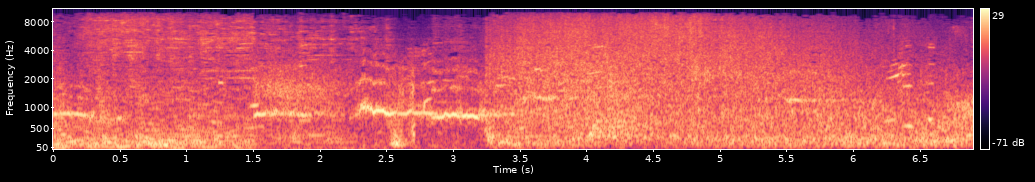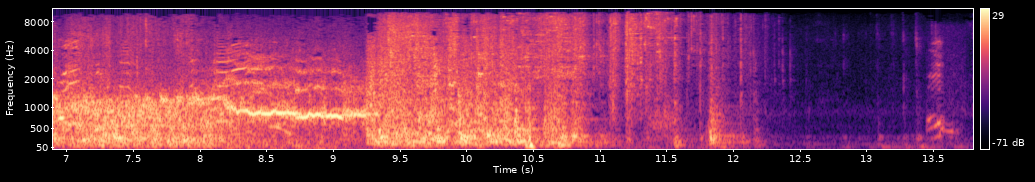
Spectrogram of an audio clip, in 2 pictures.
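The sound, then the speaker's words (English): A truck smashes into a house: about twelve seconds of loud crashing, grinding and shattering debris with a screeching, skidding tone, then a sudden drop to near silence. “A truck just ran in my house.”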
